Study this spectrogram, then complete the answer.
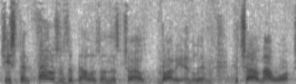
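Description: A man talks at a moderate pace with very wide pitch swings. Light background noise is present. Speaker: actor interviewee. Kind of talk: interview answer. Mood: fond, wistful.

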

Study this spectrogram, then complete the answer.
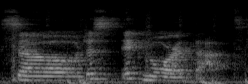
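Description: A woman speaks with audible room echo and clear music in the background. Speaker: video creator. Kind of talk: casual vlog chat. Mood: relaxed, chatty. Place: home room. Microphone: camera far.

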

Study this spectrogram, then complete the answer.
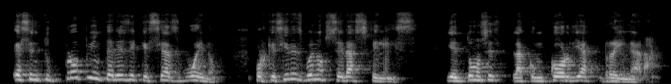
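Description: A man's high pitch with lively intonation, at a moderate pace against a quiet background. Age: 50s. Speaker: writer and literature lecturer; literature lecturer. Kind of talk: lecture. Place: home room. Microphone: webcam.

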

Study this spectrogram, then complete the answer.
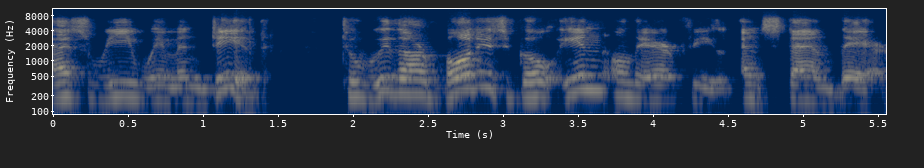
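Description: A woman with a Swedish accent, medium-pitched with vocal fry, very slow and with very wide pitch swings. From Sweden. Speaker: peace activist; webinar speaker. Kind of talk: presentation; webinar talk. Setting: video call. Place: home room. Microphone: headset.

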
